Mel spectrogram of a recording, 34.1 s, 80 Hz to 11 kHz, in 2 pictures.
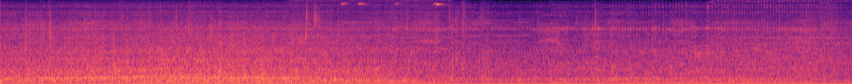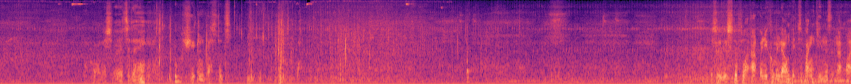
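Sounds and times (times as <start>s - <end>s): electric motor hum: 0.0s - 18.9s, 21.7s - 34.0s
tyre noise: 0.0s - 19.1s.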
